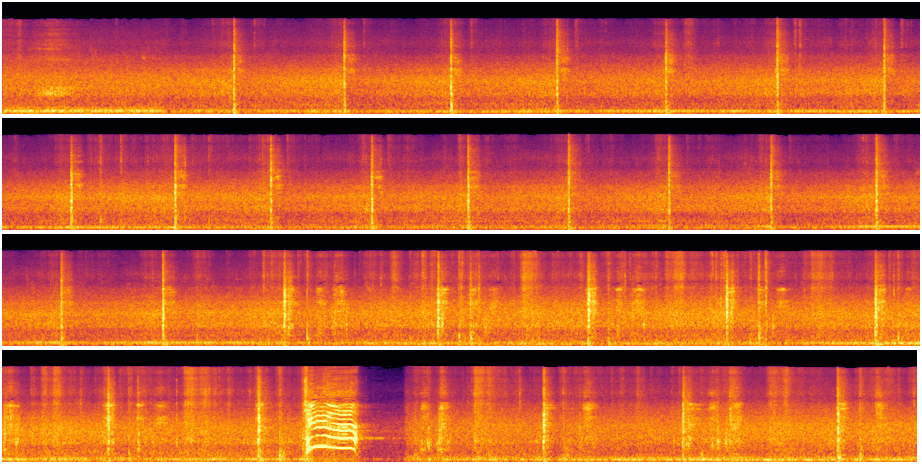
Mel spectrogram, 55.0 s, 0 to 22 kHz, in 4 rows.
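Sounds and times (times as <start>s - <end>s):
steady background hiss: 0.0s - 55.0s
sharp blows striking wood: 3.4s - 3.8s, 5.0s - 5.4s, 6.6s - 7.1s, 8.2s - 8.7s, 9.9s - 10.4s, 11.5s - 12.0s, 13.1s - 13.6s, 14.7s - 15.3s, 16.3s - 16.6s, 17.6s - 18.1s, 19.2s - 19.6s, 20.6s - 21.1s, 22.2s - 22.6s, 23.7s - 24.1s, 25.2s - 25.6s, 26.8s - 27.2s, 28.3s - 28.8s, 29.8s - 30.2s, 31.6s - 32.8s, 33.8s - 35.6s, 36.2s - 41.6s, 42.8s - 44.3s, 45.0s - 46.0s, 49.3s - 50.2s, 51.4s - 52.4s, 53.8s - 54.6s.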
